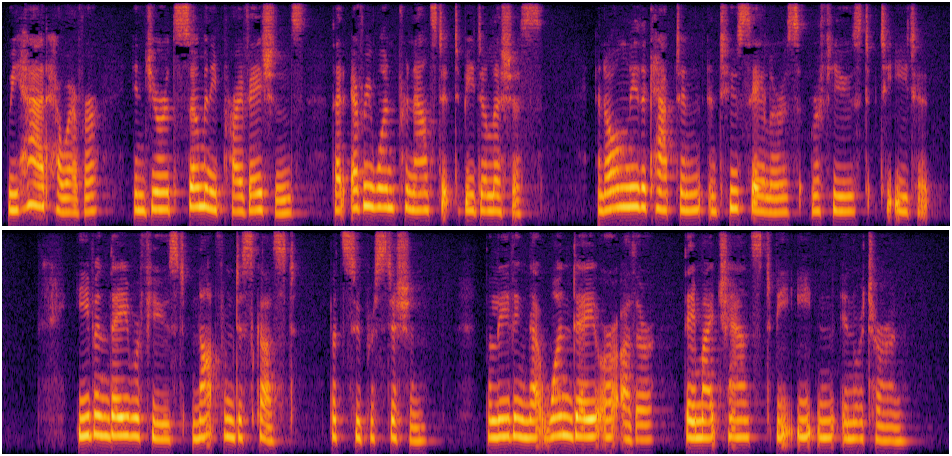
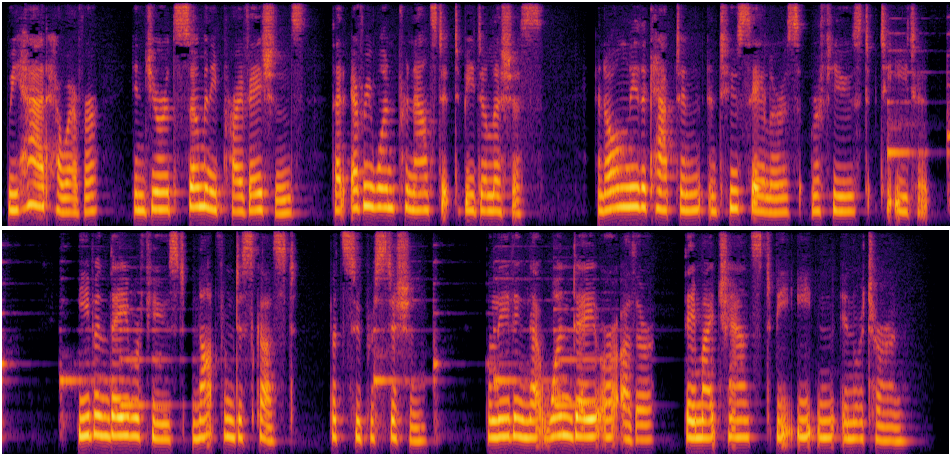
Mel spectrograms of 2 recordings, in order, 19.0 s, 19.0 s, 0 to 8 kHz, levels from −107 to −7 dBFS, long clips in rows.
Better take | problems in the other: first | noise reduction (neural mask model RNNoise)

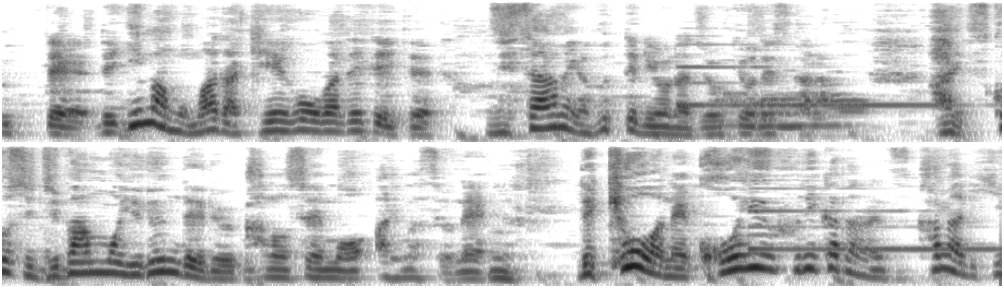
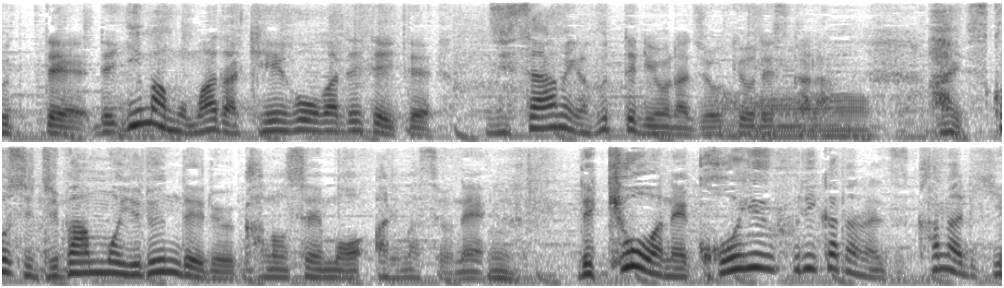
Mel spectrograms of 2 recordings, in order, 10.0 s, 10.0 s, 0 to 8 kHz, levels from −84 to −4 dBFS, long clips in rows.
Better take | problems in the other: second | noise reduction (classical method WPE with log-MMSE)

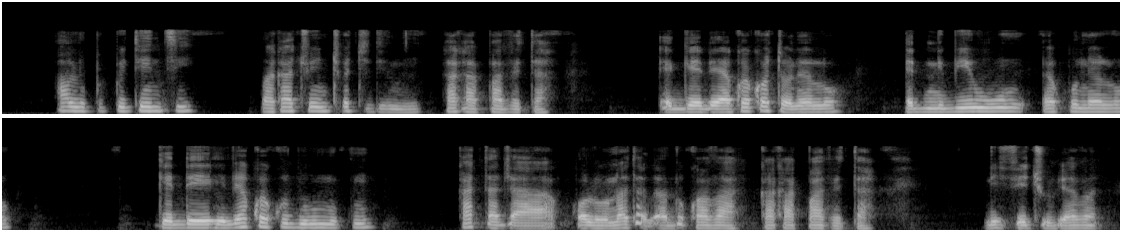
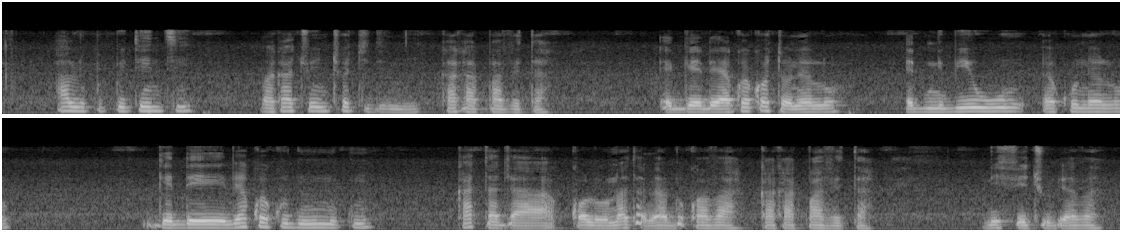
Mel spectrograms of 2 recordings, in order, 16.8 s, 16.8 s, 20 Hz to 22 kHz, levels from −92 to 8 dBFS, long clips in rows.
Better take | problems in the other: second | noise reduction (neural mask model DeepFilterNet 3)

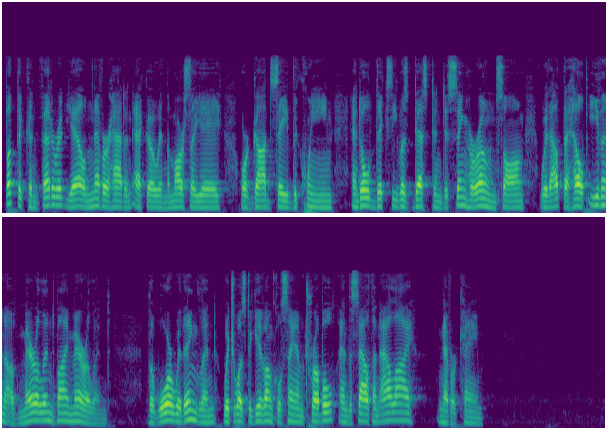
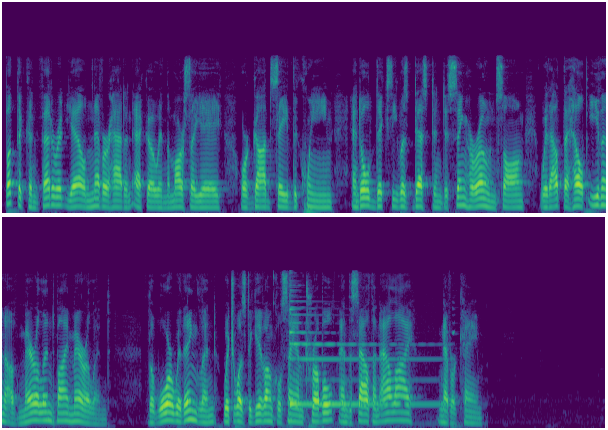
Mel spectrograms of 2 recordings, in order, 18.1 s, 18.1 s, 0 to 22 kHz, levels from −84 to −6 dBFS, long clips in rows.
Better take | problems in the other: first | background sound (Harp); 7 dB below the speech

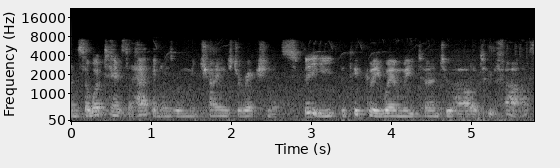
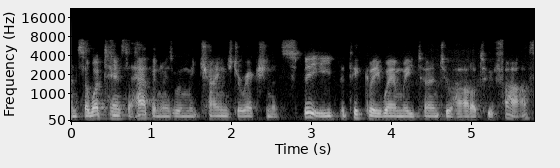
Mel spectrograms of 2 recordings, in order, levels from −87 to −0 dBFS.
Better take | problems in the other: second | background sound (Bird vocalization, bird call, bird song); 15 dB below the speech // room echo; dies away in 0.3 s

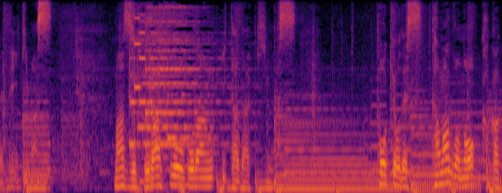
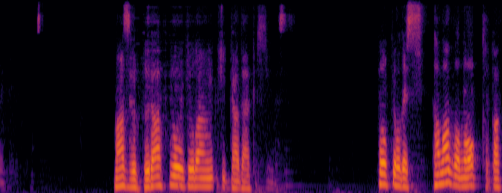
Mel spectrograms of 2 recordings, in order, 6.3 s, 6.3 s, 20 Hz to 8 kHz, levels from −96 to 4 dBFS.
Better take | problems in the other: first | noise reduction (neural mask model DeepFilterNet 3)

